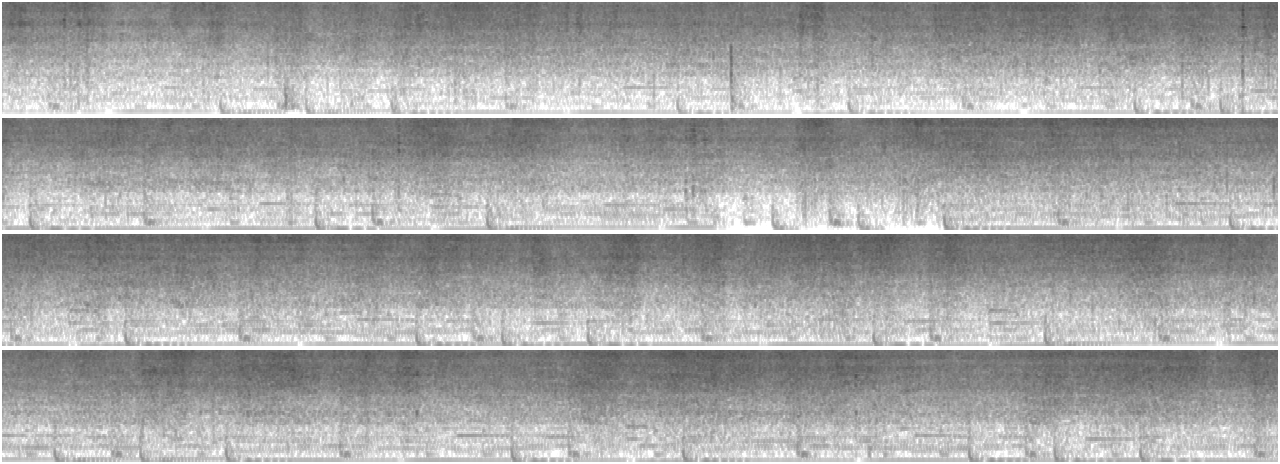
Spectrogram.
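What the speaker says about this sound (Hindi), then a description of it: "वो कीमा इसमें हमने शामिल करके प्याज, अदरक, लहसुन के साथ खूब अच्छी तरीके से इसकी भुनाई करनी है" Minced meat frying with onion, ginger and garlic, a loud, dense sizzle that runs steadily throughout, with stirring and scraping heard over it, and no voices.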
